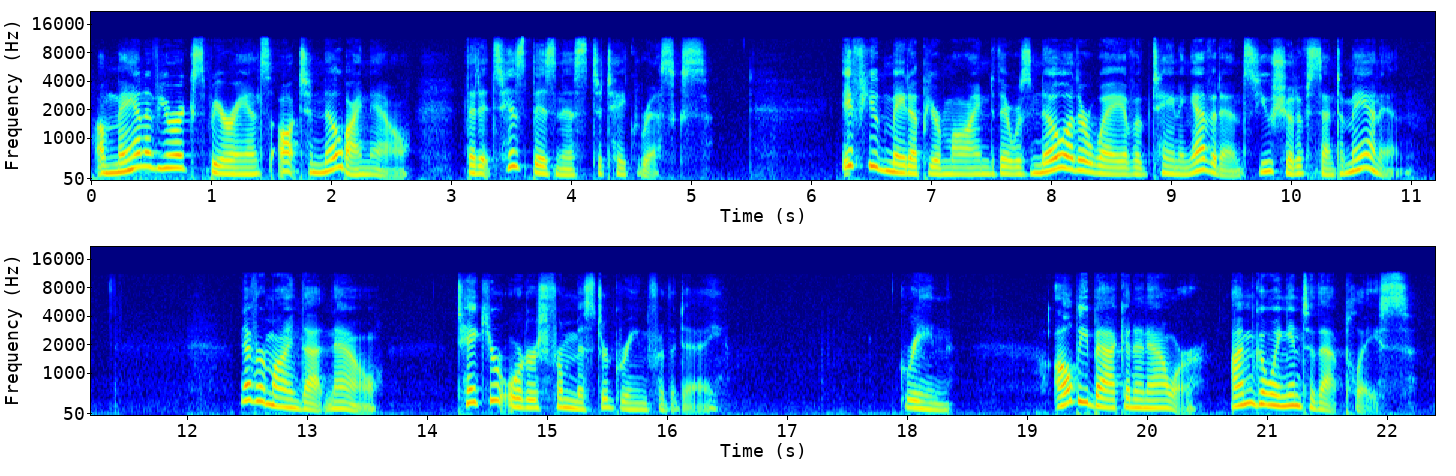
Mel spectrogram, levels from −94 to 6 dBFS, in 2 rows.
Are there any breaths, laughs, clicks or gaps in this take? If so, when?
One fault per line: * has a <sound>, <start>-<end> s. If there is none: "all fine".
all fine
